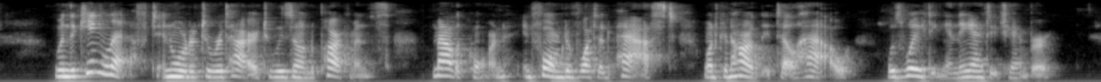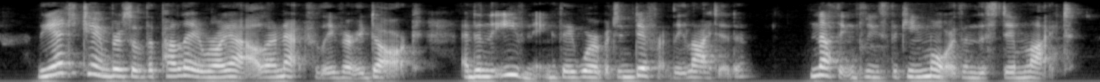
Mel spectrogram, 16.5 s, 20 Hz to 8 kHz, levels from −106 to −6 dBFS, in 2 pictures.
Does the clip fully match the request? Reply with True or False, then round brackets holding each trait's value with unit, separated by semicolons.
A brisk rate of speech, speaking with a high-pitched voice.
True (210 wpm; 220 Hz)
